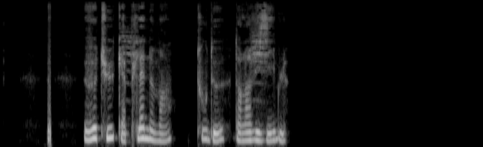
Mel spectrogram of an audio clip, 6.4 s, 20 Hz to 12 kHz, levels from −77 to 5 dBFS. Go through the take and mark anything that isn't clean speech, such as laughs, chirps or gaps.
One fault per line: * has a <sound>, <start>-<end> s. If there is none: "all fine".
all fine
